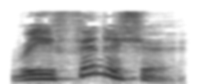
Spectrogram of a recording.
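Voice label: "refinisher", English, uk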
